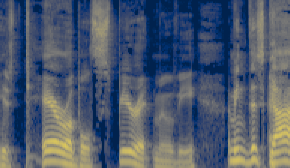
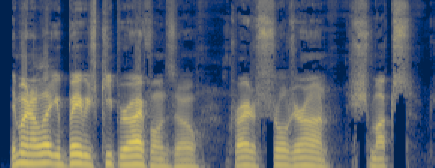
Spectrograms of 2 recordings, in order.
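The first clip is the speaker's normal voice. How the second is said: bad put-on old man voice impression. After admitting he can't do it, the speaker tries a bad Wilford Brimley impression. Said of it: "Wilford Brimley".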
